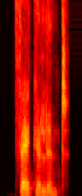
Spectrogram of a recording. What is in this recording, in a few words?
"feculent", Indian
